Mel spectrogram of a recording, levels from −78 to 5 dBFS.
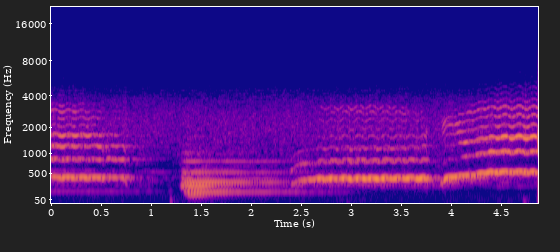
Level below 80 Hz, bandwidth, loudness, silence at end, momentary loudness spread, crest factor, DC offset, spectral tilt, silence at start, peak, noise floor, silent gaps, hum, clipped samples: -72 dBFS; 5.2 kHz; -26 LUFS; 0 s; 17 LU; 16 dB; under 0.1%; -7 dB/octave; 0 s; -10 dBFS; -47 dBFS; none; none; under 0.1%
